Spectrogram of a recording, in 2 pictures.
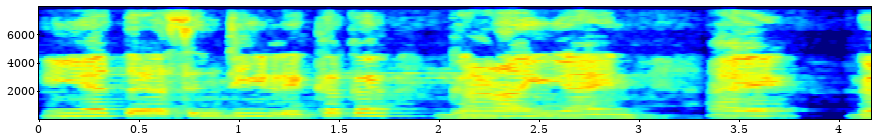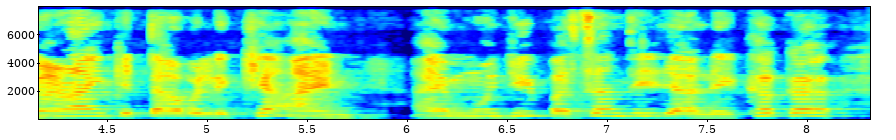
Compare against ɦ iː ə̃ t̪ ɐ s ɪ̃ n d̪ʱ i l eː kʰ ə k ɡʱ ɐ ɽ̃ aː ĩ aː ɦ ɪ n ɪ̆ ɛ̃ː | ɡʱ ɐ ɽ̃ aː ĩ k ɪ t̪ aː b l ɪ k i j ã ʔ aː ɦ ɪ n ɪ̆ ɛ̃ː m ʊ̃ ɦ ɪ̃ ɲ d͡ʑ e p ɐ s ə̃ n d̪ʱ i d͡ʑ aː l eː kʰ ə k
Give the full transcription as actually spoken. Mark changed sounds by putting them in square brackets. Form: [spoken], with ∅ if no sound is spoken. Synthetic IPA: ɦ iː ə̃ t̪ ɐ s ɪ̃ n d̪ʱ i l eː kʰ ə k ɡʱ ɐ ɽ̃ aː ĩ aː ɦ ɪ n ɪ̆ ɛ̃ː | ɡʱ ɐ ɽ̃ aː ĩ k ɪ t̪ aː b l ɪ [kʰ] i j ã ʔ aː ɦ ɪ n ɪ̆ ɛ̃ː m ʊ̃ ɦ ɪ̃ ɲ d͡ʑ [i] p ɐ s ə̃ n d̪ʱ i d͡ʑ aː l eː kʰ ə k

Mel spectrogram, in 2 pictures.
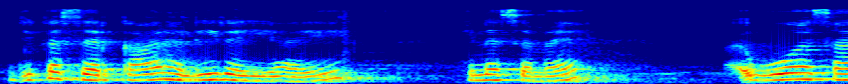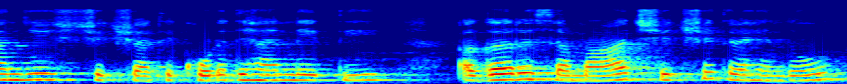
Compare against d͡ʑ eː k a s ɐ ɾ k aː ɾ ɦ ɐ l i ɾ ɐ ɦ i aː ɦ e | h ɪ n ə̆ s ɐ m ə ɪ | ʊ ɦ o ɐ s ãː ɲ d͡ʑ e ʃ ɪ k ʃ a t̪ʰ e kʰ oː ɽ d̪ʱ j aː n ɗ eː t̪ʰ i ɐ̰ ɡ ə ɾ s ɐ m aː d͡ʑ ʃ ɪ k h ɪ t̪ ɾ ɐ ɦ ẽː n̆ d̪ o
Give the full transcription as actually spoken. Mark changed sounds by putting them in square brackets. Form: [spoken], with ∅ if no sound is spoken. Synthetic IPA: d͡ʑ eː k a s ɐ ɾ k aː ɾ ɦ ɐ l i ɾ ɐ ɦ i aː ɦ e | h ɪ n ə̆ s ɐ m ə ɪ | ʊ ɦ o ɐ s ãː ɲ d͡ʑ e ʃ ɪ k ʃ a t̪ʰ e kʰ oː ɽ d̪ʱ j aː n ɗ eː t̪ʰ i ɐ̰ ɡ ə ɾ s ɐ m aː d͡ʑ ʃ ɪ k [ʃ] ɪ t̪ ɾ ɐ ɦ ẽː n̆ d̪ o

